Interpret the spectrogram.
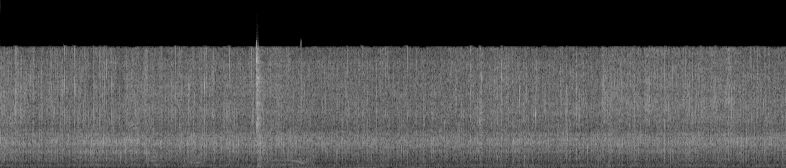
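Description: Spicy marinated webfoot octopus and pork slices sizzling steadily on a hot griddle plate while being stirred with wooden chopsticks. There is a single sharp tap about two seconds in.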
